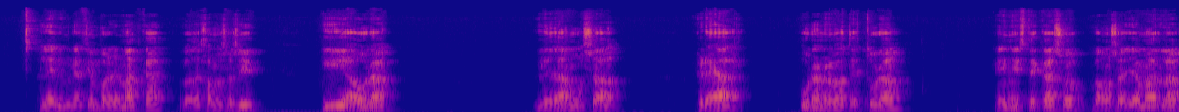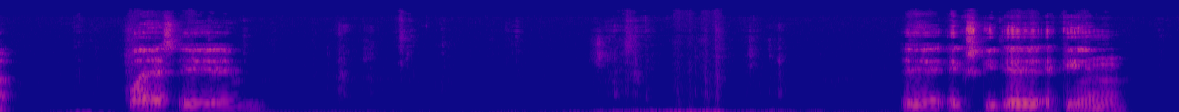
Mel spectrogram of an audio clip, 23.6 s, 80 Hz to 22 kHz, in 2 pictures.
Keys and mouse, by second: 4.3-7.7 middle drag, 7.7-23.5 drag.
